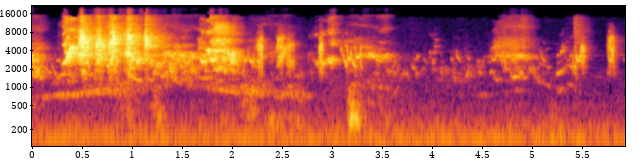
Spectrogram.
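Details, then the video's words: Captive budgies open with a loud run of rapid, rattling high chirps, then fade into softer scattered twitters and a few sharp squeaks. "Budgies amazing love & singing 🎵 sounds"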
